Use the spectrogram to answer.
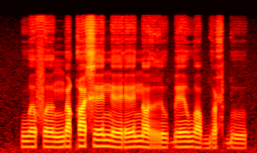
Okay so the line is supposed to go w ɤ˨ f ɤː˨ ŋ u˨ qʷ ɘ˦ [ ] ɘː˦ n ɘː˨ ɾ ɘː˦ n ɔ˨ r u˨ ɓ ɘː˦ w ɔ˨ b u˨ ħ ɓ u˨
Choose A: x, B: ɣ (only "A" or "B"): A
